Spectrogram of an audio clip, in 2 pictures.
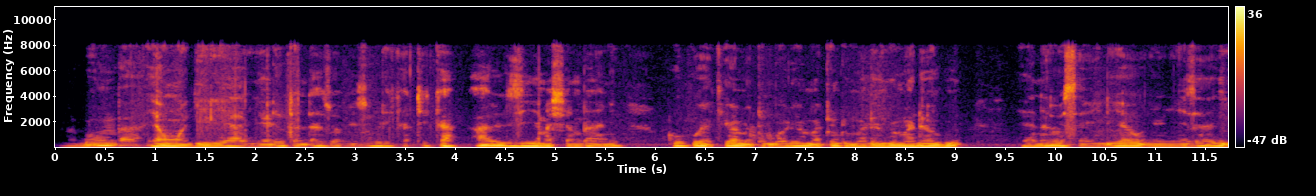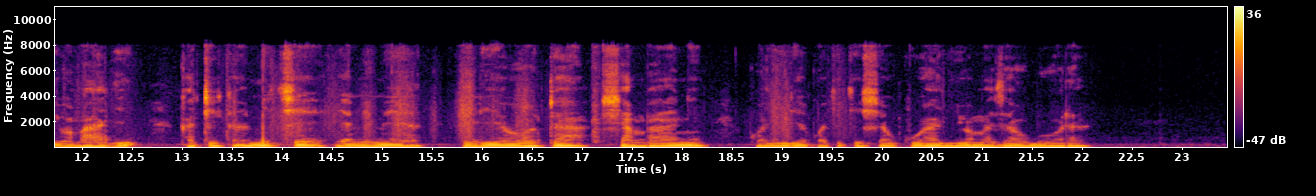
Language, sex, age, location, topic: Swahili, male, 25-35, Dar es Salaam, agriculture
